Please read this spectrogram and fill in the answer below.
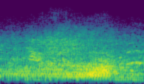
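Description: A motor vehicle passing close by: its engine grows louder to a peak about a second and a half in, then starts to fade.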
